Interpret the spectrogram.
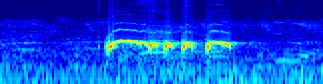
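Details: Zebra dove song used as a lure and master call for training birds. A single cooing phrase opens with a rising note, followed by four quick rolling pulses, over a quiet background.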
